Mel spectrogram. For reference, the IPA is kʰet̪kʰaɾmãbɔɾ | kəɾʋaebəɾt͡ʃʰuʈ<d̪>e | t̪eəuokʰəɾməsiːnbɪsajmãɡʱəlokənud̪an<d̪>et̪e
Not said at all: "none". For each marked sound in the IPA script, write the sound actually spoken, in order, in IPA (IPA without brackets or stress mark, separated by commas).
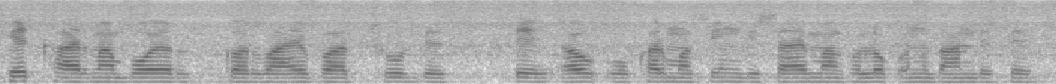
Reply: d̪, d̪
